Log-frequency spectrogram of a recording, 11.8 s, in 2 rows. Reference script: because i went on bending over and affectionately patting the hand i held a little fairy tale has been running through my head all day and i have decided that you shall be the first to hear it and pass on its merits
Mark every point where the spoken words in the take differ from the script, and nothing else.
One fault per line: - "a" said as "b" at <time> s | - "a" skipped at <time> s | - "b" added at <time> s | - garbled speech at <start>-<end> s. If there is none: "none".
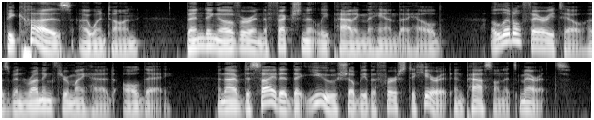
none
